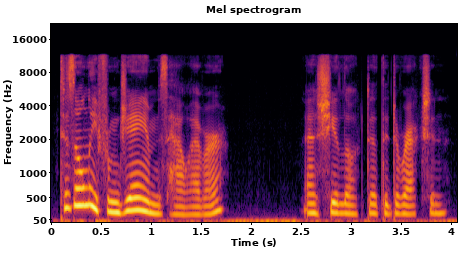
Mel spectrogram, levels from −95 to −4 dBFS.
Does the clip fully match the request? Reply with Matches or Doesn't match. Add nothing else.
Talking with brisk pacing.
Doesn't match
